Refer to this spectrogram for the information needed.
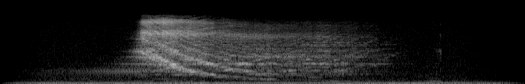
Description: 描述：在低音吉他弦上上下运行硬币（俯仰/反向操纵）
Tag: 音调 低音 操纵 MTC500-M002-S14 吉他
